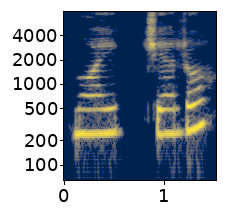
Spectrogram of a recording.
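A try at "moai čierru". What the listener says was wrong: Yes, and then the E here, because we got this O here, then the E diphthong is changed into a long E sound, I sound. So it becomes moi chirro. Yes, moi chirro. I should try to say that R better. Moi chirro.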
